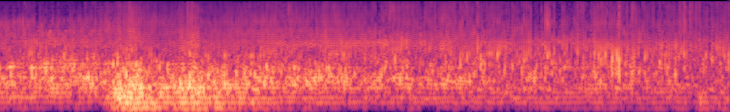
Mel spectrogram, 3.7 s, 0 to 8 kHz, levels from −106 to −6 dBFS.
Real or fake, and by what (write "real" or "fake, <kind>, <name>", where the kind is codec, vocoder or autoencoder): fake, vocoder, BigVGAN v2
